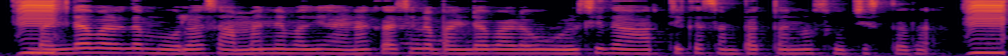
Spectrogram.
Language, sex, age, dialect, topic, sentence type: Kannada, female, 31-35, Central, banking, statement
